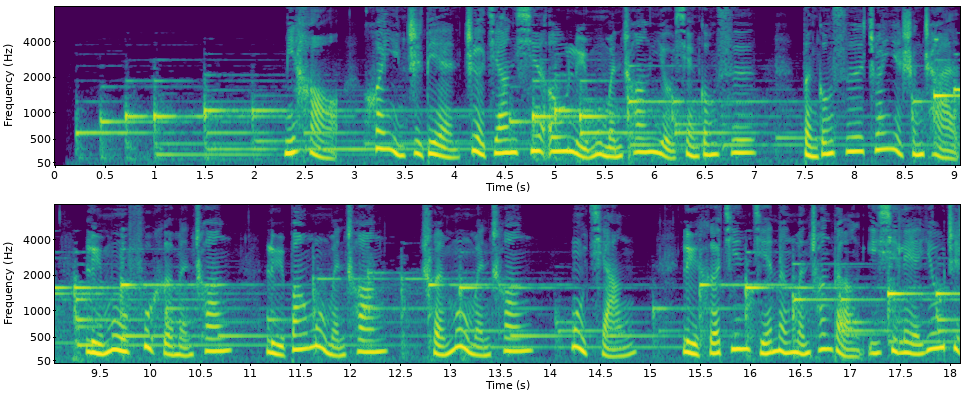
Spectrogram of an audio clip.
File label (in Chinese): 女 彩铃 合音, 国语女声配音; 浙江新欧铝木门窗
